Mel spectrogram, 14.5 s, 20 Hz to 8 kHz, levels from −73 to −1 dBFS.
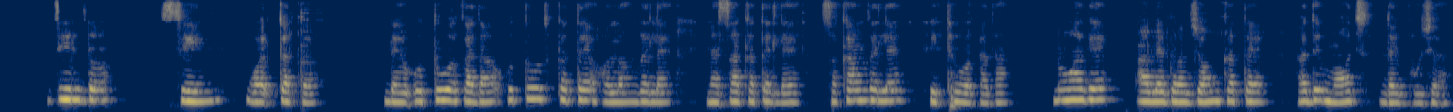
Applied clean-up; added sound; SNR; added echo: neural mask model DeepFilterNet 3.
